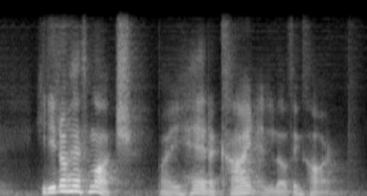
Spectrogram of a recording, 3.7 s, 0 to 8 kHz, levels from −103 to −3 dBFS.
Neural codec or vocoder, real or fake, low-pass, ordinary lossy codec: codec, 16 kHz, about 1 kbps, DyCAST, with the encoder's durations; fake; 7.2 kHz; none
